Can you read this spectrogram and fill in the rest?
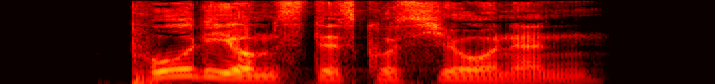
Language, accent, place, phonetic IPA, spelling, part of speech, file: German, Germany, Berlin, [ˈpoːdi̯ʊmsdɪskʊˌsi̯oːnən], Podiumsdiskussionen, noun, De-Podiumsdiskussionen.ogg
- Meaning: plural of Podiumsdiskussion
